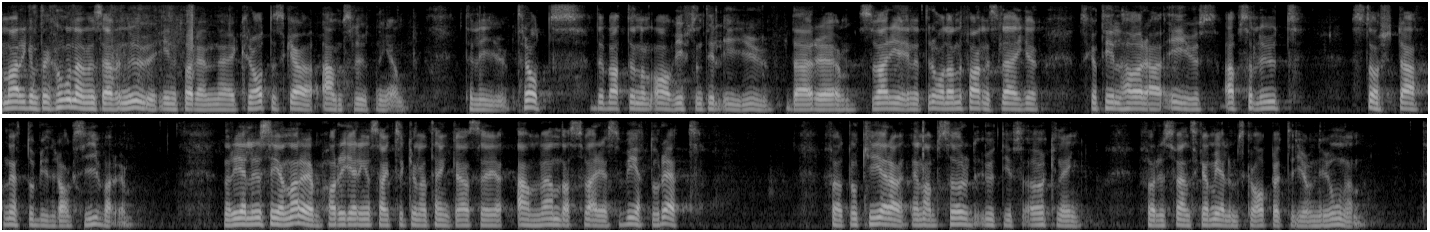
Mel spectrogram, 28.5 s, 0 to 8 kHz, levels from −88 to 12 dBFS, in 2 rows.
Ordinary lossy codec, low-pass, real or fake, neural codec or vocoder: Opus, 64 kbps; 7.2 kHz; fake; vocoder, 22.05 kHz, 80 mel bands, HiFi-GAN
